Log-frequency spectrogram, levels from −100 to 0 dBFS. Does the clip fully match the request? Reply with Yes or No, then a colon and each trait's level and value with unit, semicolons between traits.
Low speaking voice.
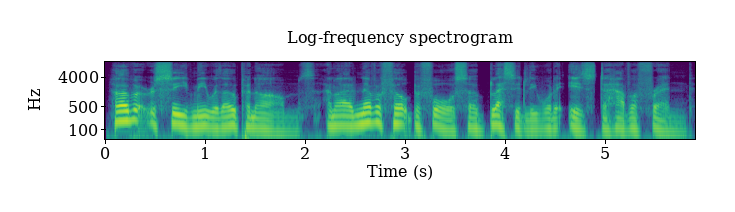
Yes: low, 115 Hz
